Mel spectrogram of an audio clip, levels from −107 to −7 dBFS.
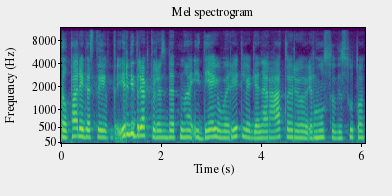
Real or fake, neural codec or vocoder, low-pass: fake; codec, 44.1 kHz, 2.6 kbps, SNAC; 10.8 kHz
